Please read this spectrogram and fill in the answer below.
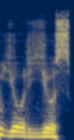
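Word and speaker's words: یوریوس (Γεώργιος): تلفظ درست اسمش که گفتم یوریوس بود که چون سخت بود بهش گفتیم جورجیوس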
